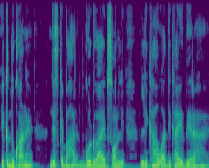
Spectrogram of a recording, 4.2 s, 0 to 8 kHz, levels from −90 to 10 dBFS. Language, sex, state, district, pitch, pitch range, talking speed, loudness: Hindi, male, Jharkhand, Ranchi, 160 Hz, 155-170 Hz, 200 wpm, -15 LUFS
